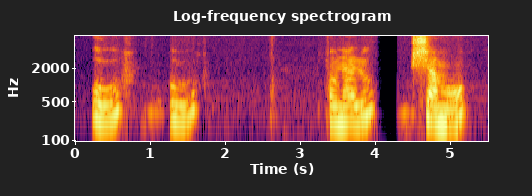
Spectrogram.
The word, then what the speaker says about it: chameau: On a le chameau. On prononce 3 lettres ici comme une O. Chameau.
